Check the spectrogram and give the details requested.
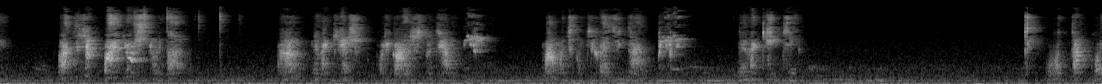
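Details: Pet male budgerigar kept indoors, described as very talkative, chattering in fast raspy speech-like bursts of about a second each, separated by short pauses, with soft scratchy warbling in between.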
